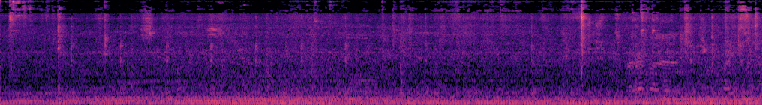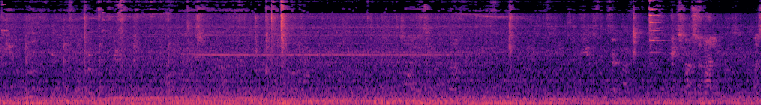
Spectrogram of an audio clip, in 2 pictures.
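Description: A bus engine rumbles and hums steadily while driving.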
